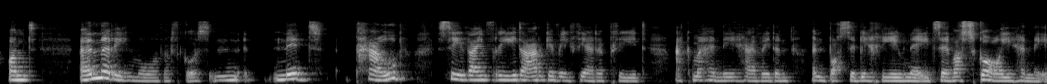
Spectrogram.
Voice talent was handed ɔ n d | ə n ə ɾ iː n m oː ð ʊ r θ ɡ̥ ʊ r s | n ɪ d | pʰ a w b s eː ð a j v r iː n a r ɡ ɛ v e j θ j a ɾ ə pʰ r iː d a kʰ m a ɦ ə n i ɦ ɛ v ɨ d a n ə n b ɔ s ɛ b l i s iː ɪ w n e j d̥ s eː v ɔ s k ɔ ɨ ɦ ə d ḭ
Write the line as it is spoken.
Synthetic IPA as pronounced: ɔ n d | ə n ə ɾ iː n m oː ð ʊ r θ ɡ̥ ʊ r s | n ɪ d | pʰ a w b s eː ð a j v r iː d a r ɡ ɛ v e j θ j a ɾ ə pʰ r iː d a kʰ m a ɦ ə n i ɦ ɛ v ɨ d ə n ə n b ɔ s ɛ b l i χ iː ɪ w n e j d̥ s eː v ɔ s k ɔ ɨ ɦ ə n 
